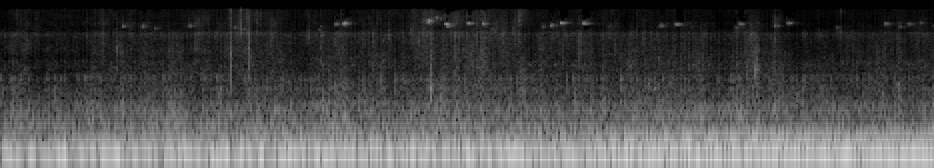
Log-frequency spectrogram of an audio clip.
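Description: Steady low rumble of a Toyota car's engine and tyres heard from inside the cabin while driving, growing slightly louder.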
